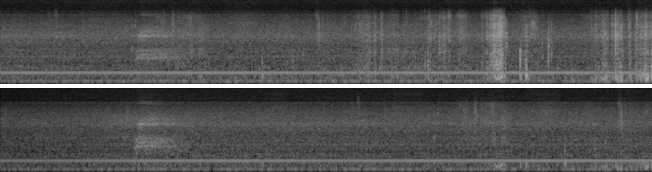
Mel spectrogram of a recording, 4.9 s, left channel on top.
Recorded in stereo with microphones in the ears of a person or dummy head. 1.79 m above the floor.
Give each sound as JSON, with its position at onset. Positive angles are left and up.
{"t": 1.0, "sound": "whispering", "side_deg": -30, "distance_m": 1.3}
